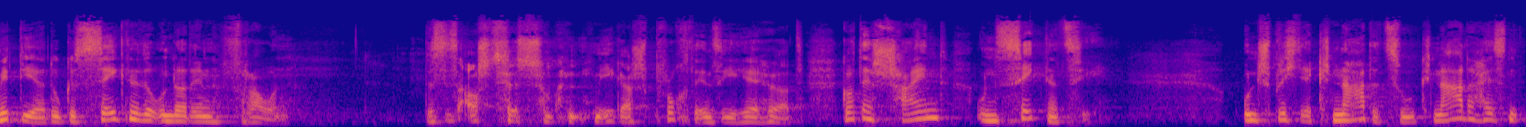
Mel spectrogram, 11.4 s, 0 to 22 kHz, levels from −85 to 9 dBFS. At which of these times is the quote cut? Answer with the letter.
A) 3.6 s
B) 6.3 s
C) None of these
C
